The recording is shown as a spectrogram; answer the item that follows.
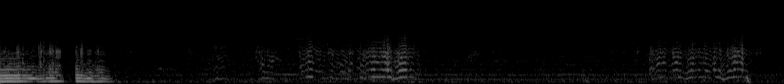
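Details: Bumblebee of the buff-tailed species (Bombus terrestris) feeding among flowers: a loud low buzz at the start, then fainter, intermittent droning with pitch swoops as it moves between blooms, over soft background hiss.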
